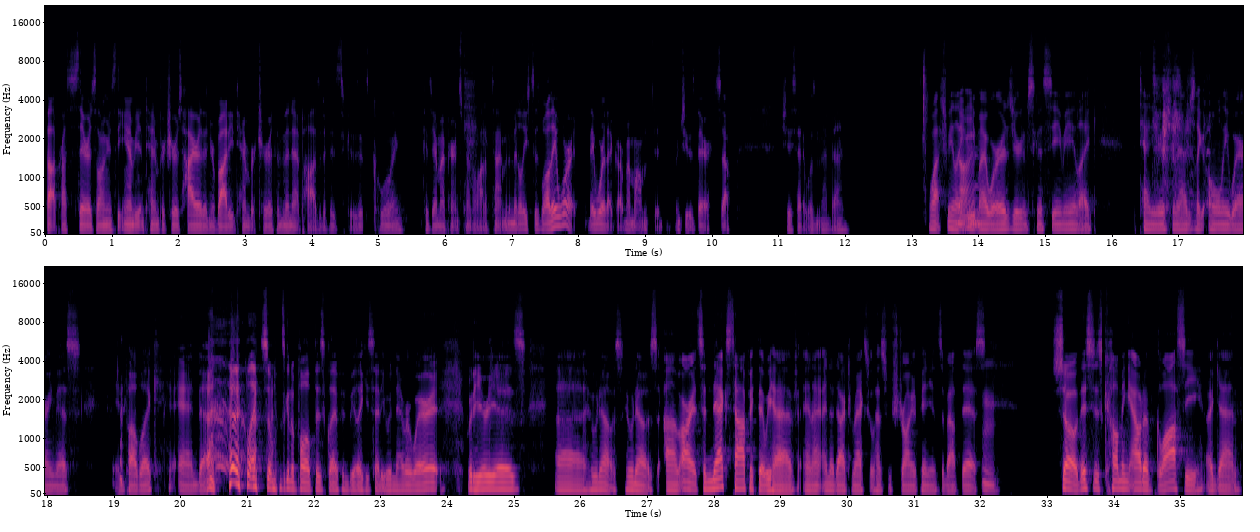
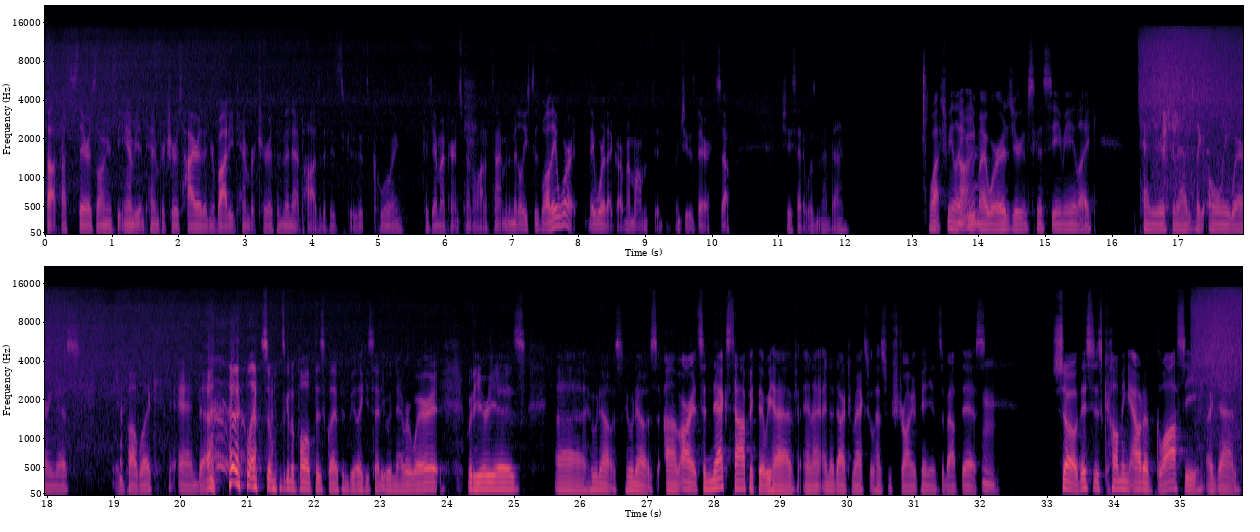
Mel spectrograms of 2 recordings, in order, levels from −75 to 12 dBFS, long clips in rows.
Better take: first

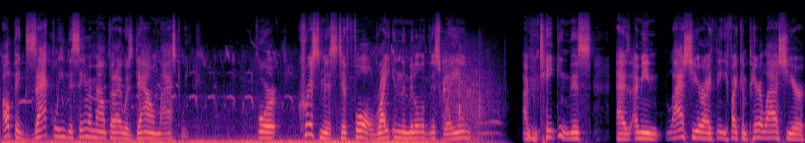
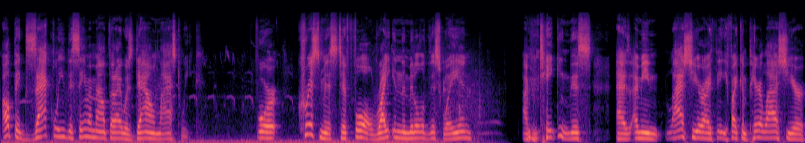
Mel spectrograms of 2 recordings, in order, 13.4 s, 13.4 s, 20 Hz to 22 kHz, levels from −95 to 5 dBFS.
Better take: second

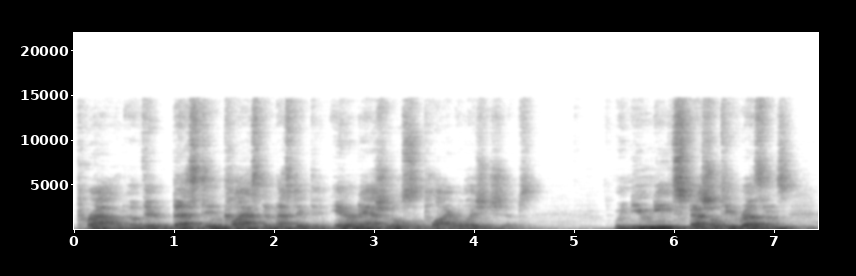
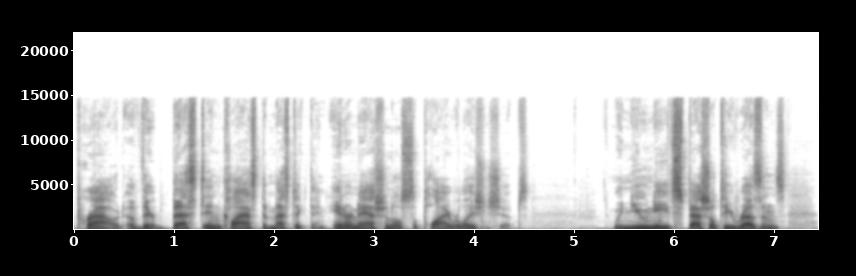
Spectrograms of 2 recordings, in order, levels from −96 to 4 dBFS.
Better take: second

